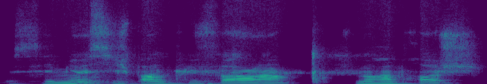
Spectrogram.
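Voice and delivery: speaking up so the room hears. Real, not acted. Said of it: "je peux parler plus fort".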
